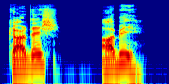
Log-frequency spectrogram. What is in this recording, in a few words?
brother in turkish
